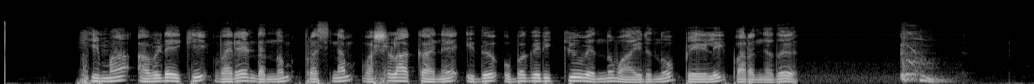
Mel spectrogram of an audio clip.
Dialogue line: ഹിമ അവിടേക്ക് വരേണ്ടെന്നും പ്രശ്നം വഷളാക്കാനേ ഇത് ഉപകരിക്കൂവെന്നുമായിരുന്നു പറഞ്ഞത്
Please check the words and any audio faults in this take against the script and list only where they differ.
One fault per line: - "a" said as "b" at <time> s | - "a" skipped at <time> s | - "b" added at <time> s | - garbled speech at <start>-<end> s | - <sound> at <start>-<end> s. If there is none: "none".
- "പേളി" added at 6.9 s
- cough at 9.0-9.6 s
